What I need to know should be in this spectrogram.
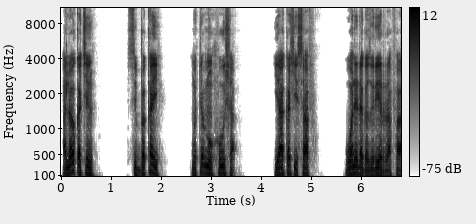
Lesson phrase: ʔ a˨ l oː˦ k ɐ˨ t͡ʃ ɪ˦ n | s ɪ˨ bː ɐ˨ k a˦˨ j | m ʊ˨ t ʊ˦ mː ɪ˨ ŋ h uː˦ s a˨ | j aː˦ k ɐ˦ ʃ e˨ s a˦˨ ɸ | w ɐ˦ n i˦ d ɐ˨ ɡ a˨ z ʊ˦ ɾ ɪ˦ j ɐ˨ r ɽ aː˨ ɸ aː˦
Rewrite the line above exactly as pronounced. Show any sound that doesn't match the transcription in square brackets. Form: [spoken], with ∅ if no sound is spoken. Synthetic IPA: ʔ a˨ l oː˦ k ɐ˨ t͡ʃ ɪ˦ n | s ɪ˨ bː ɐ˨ k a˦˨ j | m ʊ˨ t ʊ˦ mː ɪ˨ ŋ h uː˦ [ʃ] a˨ | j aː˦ k ɐ˦ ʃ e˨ s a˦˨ ɸ | w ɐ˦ n i˦ d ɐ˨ ɡ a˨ z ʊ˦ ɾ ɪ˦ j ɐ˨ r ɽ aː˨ ɸ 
